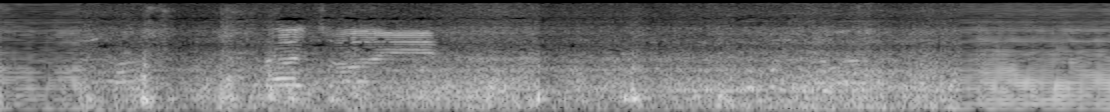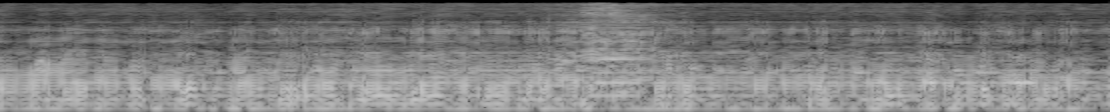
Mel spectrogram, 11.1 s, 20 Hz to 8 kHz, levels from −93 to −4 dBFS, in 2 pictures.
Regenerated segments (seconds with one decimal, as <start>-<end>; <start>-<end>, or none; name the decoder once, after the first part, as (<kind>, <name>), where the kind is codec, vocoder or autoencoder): 0.0-0.4 (vocoder, HiFi-GAN); 4.8-11.1

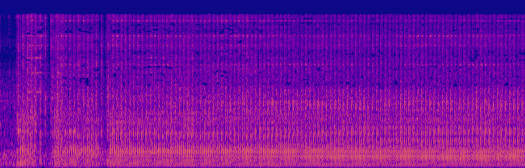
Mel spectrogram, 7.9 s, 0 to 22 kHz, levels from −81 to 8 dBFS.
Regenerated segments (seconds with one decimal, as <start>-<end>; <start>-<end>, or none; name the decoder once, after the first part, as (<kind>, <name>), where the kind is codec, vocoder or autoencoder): none

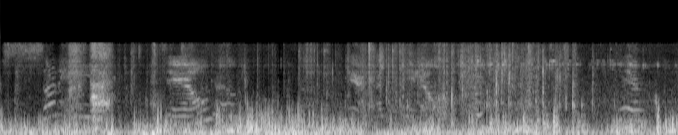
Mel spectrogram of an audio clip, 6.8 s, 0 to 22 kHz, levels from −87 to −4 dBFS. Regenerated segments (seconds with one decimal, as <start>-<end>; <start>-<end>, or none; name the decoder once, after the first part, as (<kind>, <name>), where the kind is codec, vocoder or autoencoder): 0.0-4.7 (codec, DAC); 6.2-6.8

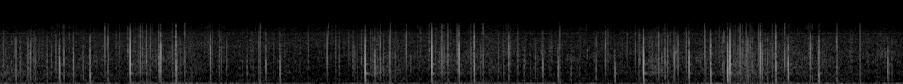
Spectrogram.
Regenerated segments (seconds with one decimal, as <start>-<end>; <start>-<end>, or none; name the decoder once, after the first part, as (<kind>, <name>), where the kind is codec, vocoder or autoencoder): 0.4-4.5 (autoencoder, DAC-VAE); 5.5-7.0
